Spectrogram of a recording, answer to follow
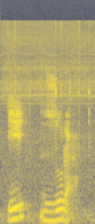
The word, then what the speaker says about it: exorar: E essa palavra aqui é derivada do verbo, né, exorar. Observe aqui, ele do verbo exorar. Perceba o seguinte, que aqui o X ele tem som de Z, correto?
